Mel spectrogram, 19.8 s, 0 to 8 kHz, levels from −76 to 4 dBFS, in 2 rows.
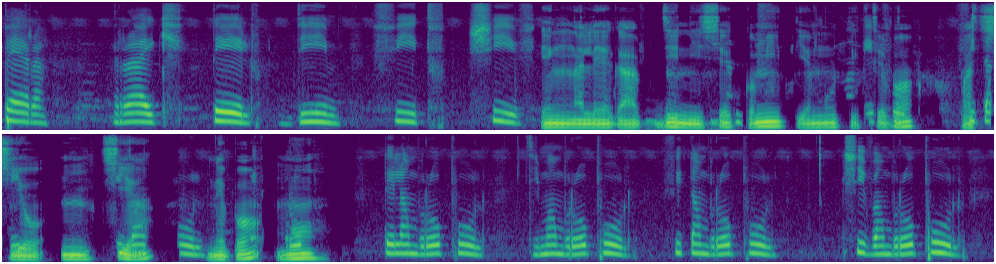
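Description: Speech, and the talker keeps getting ducked while the other end is talking. From 5.82 to 6.65 s, 7.06 to 9.19 s, 9.9 to 10.59 s, 10.92 to 11.69 s and 12.28 to 13.36 s the voice drops by up to roughly 40 dB or cuts out in chunks. That's speech suppressed in double talk, likely the echo canceller failing to separate this talker from its loudspeaker echo and pulling both down. There's also echo leak at 6.65 to 6.71 s, 8.95 to 9.49 s and 9.86 to 10.04 s: a faint delayed copy of the voice, about 250 ms late and roughly 25 to 30 dB under the main speech, likely from one side's canceller not fully removing what its speakerphone mic picked up.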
